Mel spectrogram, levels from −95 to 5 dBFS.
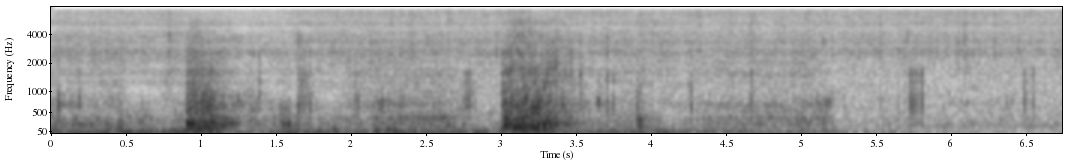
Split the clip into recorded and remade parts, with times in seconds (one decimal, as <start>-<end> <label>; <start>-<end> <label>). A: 0.0-1.9 remade; 1.9-3.3 recorded; 3.3-4.3 remade; 4.3-6.7 recorded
